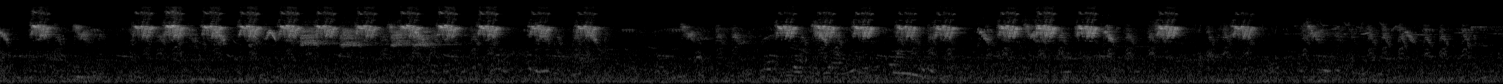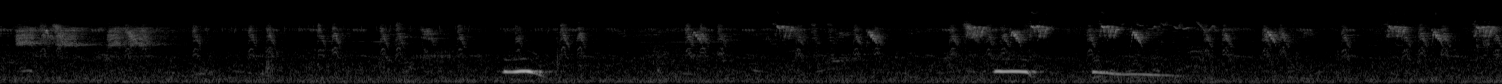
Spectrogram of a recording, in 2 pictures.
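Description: Songbird chirping: runs of short, high, quickly repeated chirps, about three a second, in bursts lasting several seconds. In the second half come a few lower, falling whistled notes.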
